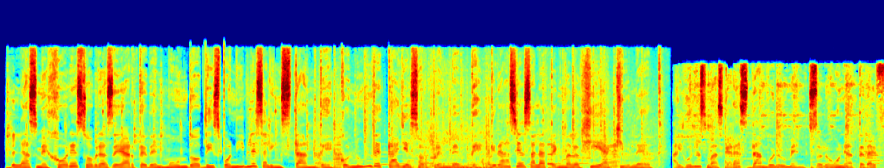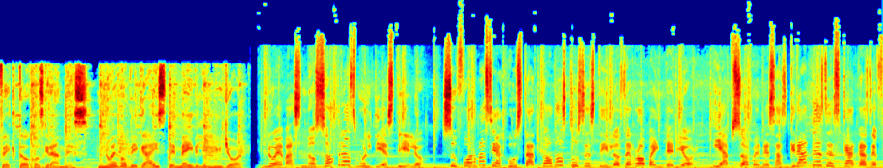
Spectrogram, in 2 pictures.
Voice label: female spanish peruvian neutral spanish latam announcer compilation; devine voices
